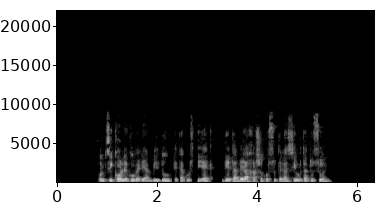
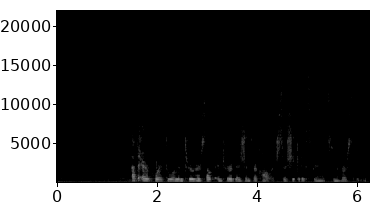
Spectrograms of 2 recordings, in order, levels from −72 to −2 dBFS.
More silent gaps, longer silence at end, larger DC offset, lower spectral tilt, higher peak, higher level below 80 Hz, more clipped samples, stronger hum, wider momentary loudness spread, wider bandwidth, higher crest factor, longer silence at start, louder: first, 3.19-3.25 s vs none; first, 0.85 s vs 0.05 s; neither; about the same, -5.5 dB/octave vs -5 dB/octave; first, -8 dBFS vs -28 dBFS; first, -60 dBFS vs -78 dBFS; neither; neither; second, 10 LU vs 13 LU; second, 9.6 kHz vs 16 kHz; about the same, 20 dB vs 18 dB; first, 0.85 s vs 0.05 s; first, -27 LUFS vs -45 LUFS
